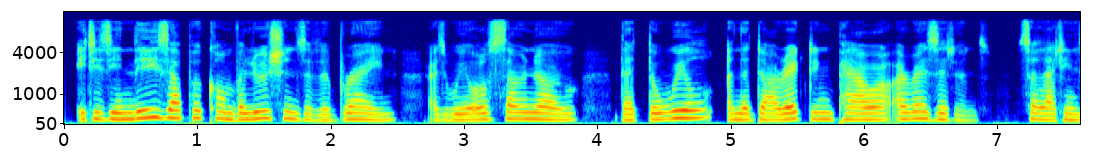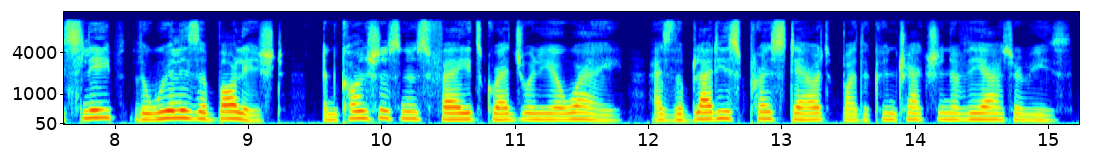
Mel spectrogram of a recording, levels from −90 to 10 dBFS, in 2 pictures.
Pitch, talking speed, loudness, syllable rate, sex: 195 Hz, 185 wpm, -18 LUFS, 5.4 syllables/s, female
